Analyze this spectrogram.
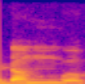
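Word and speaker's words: dumb: another example that is called Dum we say Dum Crum no we don't say okay we because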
